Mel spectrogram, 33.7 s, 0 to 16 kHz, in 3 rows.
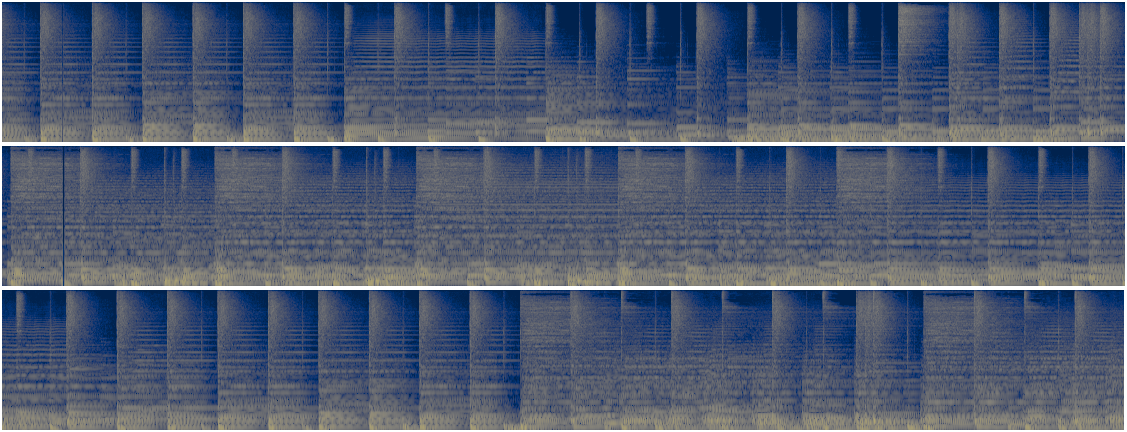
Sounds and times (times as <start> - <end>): Music: 0.0 - 33.6.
